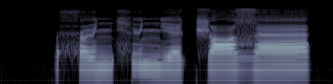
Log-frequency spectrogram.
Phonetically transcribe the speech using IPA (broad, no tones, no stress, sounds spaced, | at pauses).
ħ ø nʲ x y nʲ ɛ t͡ʃ ɑ z æ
